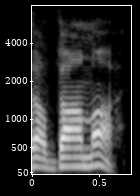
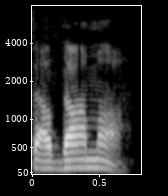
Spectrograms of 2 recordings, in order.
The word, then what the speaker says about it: Aldama: In the Memphis game, you got Aldama over 9.5. Aldana. Aldana. It's Aldana. There's an Aldana and an Aldama. Oh, it's someone else? No, it's Santi Aldana. It's Aldama. Yeah, it's Aldama.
